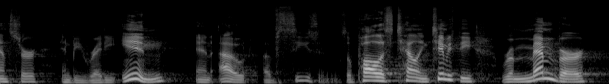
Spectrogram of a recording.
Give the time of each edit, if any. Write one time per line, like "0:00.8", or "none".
0:02.6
